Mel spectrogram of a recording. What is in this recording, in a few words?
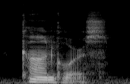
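"concourse", American English; pronunciations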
